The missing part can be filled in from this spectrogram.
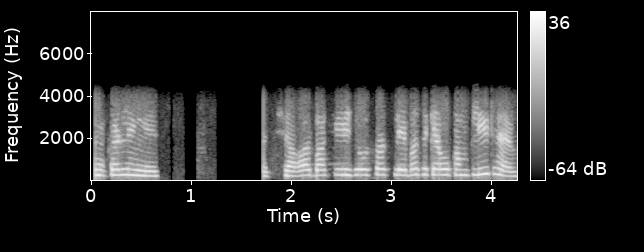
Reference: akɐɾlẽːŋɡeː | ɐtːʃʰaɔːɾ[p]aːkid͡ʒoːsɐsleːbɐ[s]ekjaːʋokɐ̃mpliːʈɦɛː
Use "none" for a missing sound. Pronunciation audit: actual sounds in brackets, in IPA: b, s

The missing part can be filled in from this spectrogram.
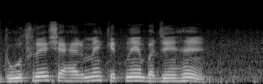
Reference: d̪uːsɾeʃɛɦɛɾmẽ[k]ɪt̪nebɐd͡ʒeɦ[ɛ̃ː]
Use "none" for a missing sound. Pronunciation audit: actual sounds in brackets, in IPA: k, ɛ̃ː

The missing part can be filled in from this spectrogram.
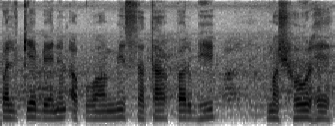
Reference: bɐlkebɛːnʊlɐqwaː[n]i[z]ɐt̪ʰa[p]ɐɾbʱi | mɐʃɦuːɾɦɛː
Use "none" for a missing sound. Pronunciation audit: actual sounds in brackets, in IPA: m, s, p

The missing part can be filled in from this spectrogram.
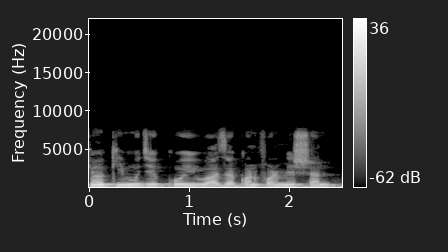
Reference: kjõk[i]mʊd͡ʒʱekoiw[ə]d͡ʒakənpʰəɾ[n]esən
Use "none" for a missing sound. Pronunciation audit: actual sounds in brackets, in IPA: i, a, m

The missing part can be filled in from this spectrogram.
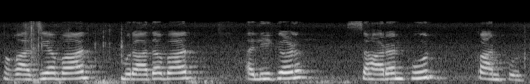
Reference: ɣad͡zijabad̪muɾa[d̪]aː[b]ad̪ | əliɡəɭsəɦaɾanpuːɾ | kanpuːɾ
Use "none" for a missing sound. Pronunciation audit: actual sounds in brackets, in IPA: d̪, b

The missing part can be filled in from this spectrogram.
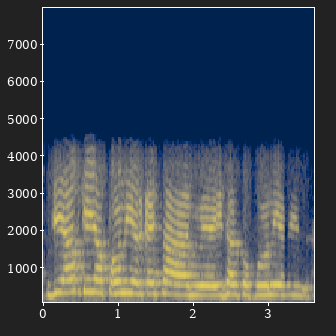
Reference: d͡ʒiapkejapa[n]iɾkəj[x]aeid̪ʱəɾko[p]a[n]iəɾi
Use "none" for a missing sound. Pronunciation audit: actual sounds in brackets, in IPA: n, s, p, n

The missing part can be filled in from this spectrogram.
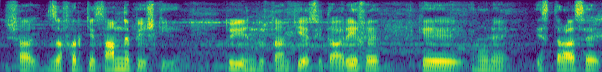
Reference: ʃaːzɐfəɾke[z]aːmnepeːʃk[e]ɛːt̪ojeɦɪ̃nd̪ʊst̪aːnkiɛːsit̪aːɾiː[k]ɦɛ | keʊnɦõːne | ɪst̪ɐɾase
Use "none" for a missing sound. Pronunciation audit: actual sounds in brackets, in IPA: s, i, x

